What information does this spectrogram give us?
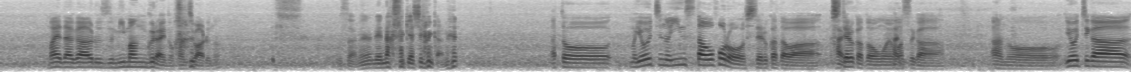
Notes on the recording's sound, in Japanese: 夜中の鴨川収録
